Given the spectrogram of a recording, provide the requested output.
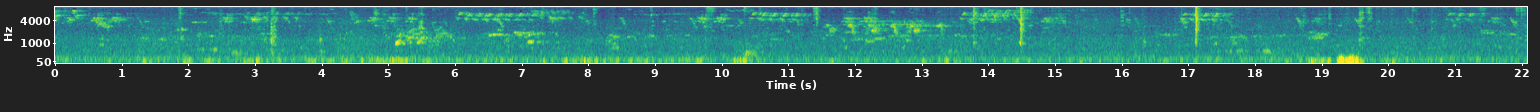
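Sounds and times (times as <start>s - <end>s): faint bird chirps: 0.0s - 15.4s.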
